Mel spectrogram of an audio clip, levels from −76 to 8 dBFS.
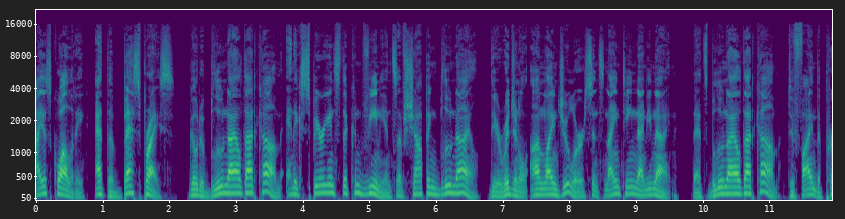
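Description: No technical faults can be heard anywhere in the recording. At no point does anything break into or disturb the speech.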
